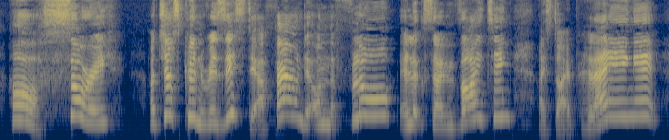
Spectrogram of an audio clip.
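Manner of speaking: high, loud acted excuse; pleading apology. Andy excusing himself to woken friends, high-pitched pleading. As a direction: protest high and sorry.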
